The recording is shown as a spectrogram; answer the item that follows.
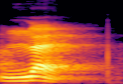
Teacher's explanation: जब जीभ उल्टी हो जाती है और साइड से होकर जब हवा बाहर निकलती है तो होता है पार्श्विक व्यंजन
